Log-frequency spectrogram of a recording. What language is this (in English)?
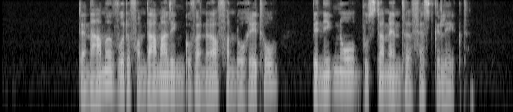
German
